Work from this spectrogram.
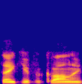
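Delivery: mock negative-sounding voice. Mocking how some people answer the phone, imitating a negative phone greeting. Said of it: "it's giving me the negative vibe".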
